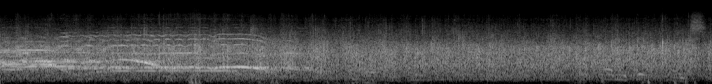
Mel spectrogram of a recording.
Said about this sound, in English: Give him a warm round of applause as he makes his way up.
